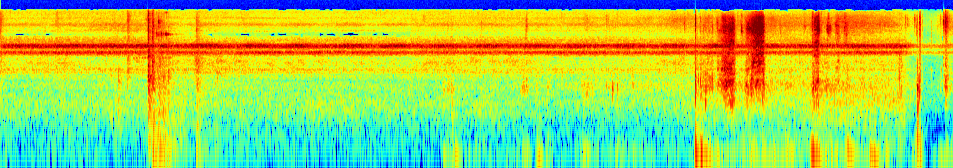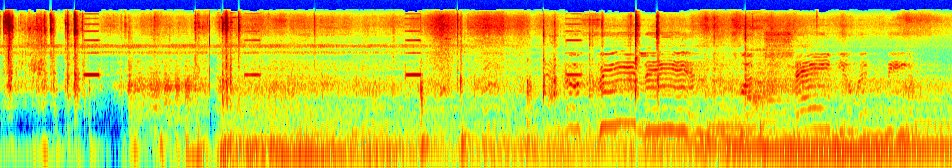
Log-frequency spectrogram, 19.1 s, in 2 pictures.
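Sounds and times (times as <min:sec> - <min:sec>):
car door and key clicks: 0:09.2 - 0:10.7
car engine starting and idling: 0:09.5 - 0:19.0.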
